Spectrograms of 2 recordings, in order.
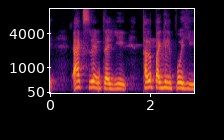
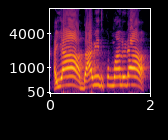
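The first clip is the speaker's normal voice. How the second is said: a mother crying out higher and louder in distress; anguished cry; 7 semitones higher, 5 dB louder than usual. Retold or imitated. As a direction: call out to the Lord in pain. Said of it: "ఆమె అరుస్తుంది, బాధ వేదనతో అరుస్తుంది". (బాధతో గట్టిగా అరవడం)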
